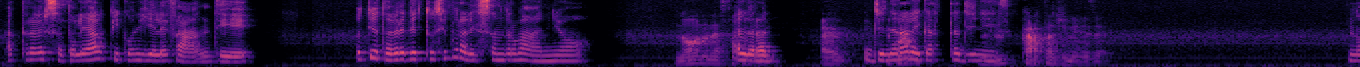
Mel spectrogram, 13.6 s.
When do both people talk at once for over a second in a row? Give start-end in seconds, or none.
8.8-10.2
